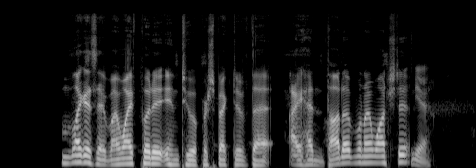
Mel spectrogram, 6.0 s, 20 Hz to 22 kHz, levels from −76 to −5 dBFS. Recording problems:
none

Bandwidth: 15.5 kHz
